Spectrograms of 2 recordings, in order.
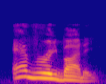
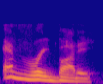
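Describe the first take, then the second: First: Emphatic. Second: Said in the usual way. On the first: Shown as a demonstration. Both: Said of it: "who do you want to tell".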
